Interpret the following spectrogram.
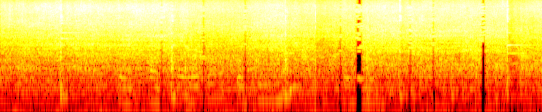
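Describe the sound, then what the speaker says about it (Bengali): Spices and Malabar spinach greens sautéed in oil in a frying pan, with a loud, continuous sizzle and hiss broken by occasional scrapes and stirring clatter, close up. "মশলা সব দিয়ে একটু কষিয়ে দিলাম"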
